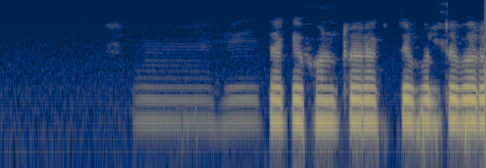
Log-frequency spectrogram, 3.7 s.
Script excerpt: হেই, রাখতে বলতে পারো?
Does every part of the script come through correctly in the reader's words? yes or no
no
